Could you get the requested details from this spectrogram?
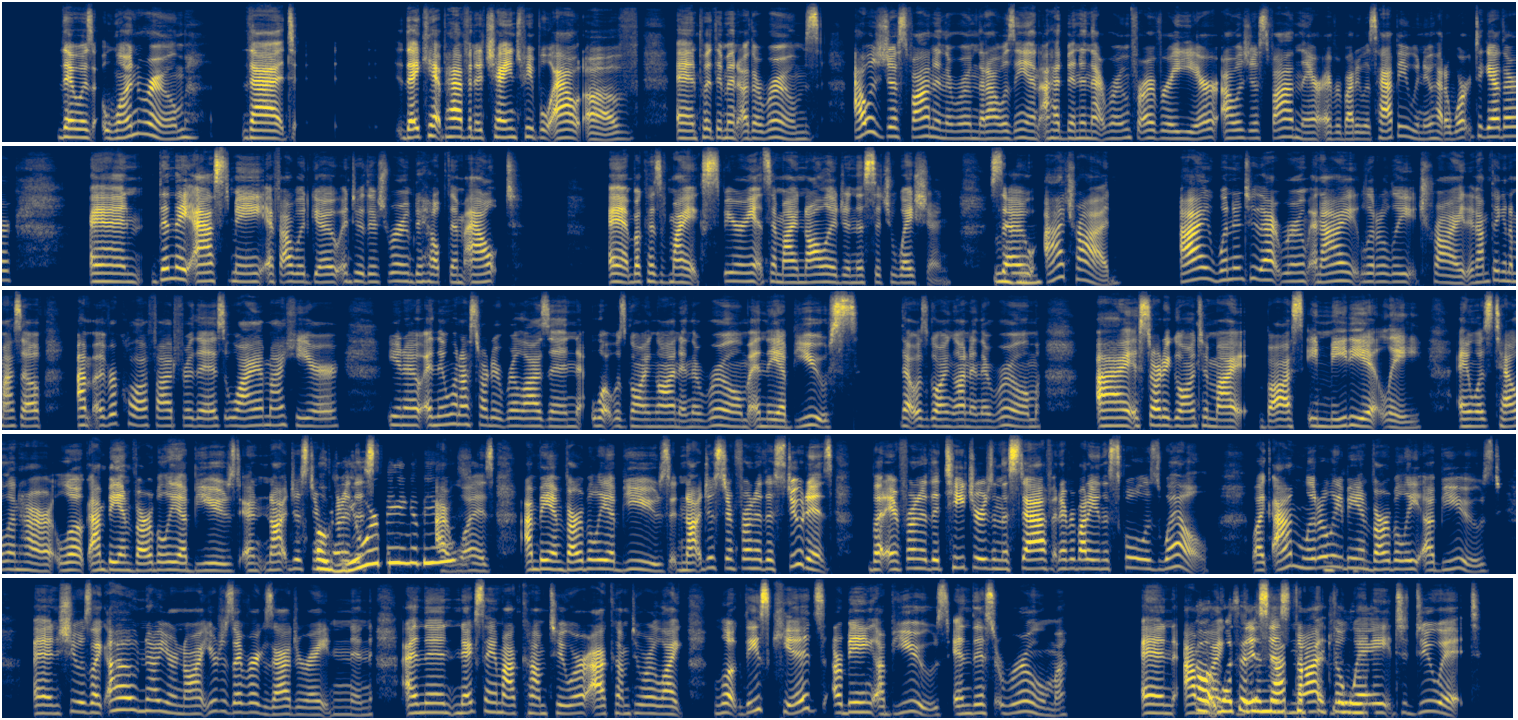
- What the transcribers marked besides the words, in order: none
- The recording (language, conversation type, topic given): English, unstructured, What’s your take on toxic work environments?
- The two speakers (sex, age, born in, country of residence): female, 50-54, United States, United States; female, 75-79, United States, United States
